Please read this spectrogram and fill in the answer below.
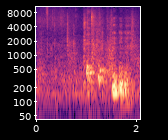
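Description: Quiet room with two soft, low murmured voice sounds, about a second in and again about a second and a half in.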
